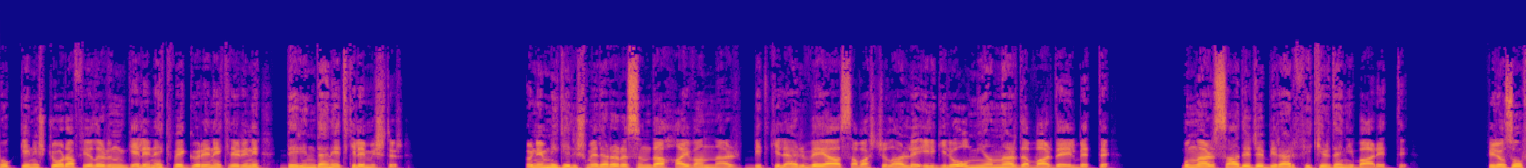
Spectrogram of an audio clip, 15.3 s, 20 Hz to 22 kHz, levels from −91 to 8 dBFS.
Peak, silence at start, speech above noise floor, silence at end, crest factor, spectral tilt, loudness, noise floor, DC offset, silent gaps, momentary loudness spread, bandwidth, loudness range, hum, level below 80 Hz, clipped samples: -2 dBFS; 0 s; over 75 dB; 0 s; 14 dB; -5.5 dB/octave; -16 LUFS; under -90 dBFS; under 0.1%; 4.18-5.25 s, 11.25-11.79 s, 14.23-14.85 s; 9 LU; 16.5 kHz; 2 LU; none; -52 dBFS; under 0.1%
